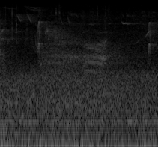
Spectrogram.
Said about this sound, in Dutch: En dan hoor je een vogel.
